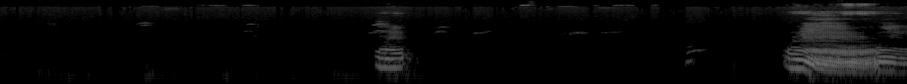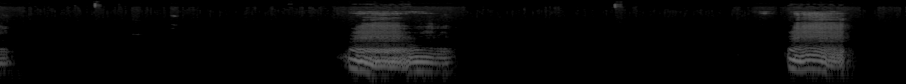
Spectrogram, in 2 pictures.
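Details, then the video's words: Domestic cat snoring: rough, broadband snorts lasting about a second each, recurring roughly every four to five seconds, with quiet low rumbling between breaths. "Котик храпит"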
